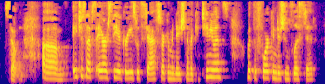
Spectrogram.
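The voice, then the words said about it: Sick, unsteady voice. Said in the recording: “excuse my voice if it changes throughout this because I've been sick”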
